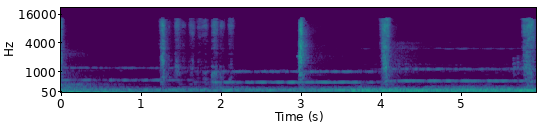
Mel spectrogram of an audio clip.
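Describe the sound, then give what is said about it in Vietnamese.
Scratchy strokes of a small piece of red brick dragged back and forth across a porch floor while drawing: a quick cluster of rough scrapes, then a few separate single strokes, faint over a steady soft tonal background. “Tay cổ mị cứ như vậy đưa qua đưa lại màu gạch trên hiên nhà Tạo thành những tiếng loẹt xoẹt”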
